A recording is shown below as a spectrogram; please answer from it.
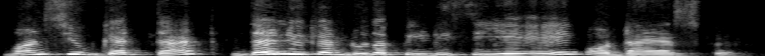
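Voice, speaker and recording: A high-pitched woman lectures over a computer mic on a video call. She explains patiently, repeating key terms and checking in often. The sound is dry and close. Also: expressive, normal speed, no room sound, dull audio. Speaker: nutrition lecturer. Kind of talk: online lecture.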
